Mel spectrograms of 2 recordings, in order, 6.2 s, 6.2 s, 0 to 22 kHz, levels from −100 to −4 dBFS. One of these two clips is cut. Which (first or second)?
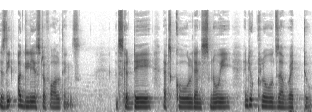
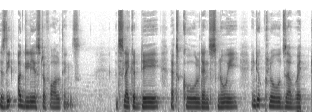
first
